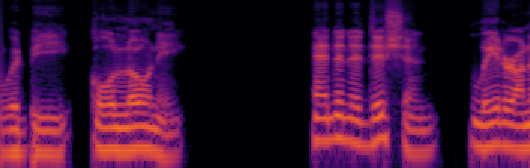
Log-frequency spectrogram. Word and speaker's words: Ohlone: The correct pronunciation would be Ohlone.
